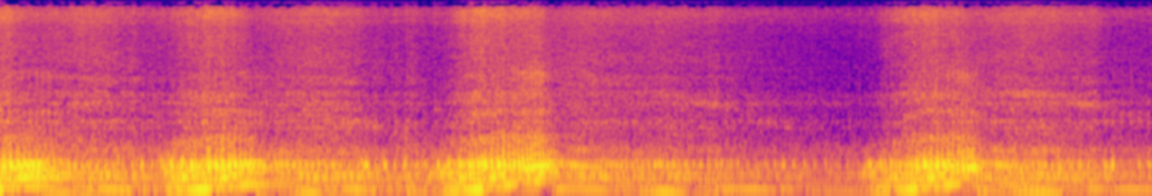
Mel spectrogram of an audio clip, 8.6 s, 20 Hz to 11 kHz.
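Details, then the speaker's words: Nissan 300ZX Z32 twin turbo, no exhaust, no coolant, first start in a long time: each throttle blip comes out ragged, with uneven exhaust pulses as revs climb. Misfire clearer when revved, cause unconfirmed; the plugs are old except one random one. "But, uh when I uh revved it a little, you could tell that for sure there was a miss."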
